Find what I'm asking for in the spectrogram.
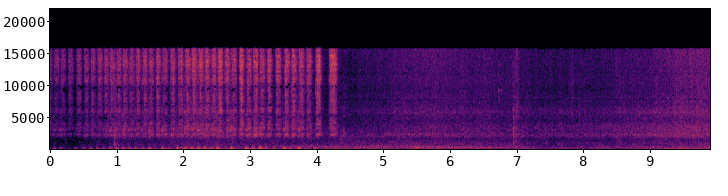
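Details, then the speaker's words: Honda Wave 125 idling after repair of a very noisy, grinding engine caused by a failed connecting rod; crankshaft replaced. Now an even, soft exhaust beat with no knocking or rattling, a quiet normal idle. "So tahimik naman siya. Ito yung tahimik siya ulang sa menor."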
